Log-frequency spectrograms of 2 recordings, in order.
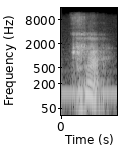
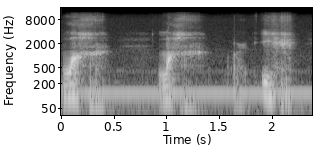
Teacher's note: It's a throat, a little bit of a guttural H, a little hard kind of K sound.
